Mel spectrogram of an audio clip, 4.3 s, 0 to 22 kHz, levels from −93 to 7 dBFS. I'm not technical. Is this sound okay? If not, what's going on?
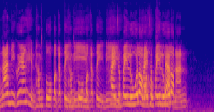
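No. From about 1.3 s to 3.48 s there's a doubled audio track: a second copy of the speech runs roughly seven tenths of a second behind, just about as loud, then cuts off abruptly. It's likely caught twice by a slower path or left in by an edit.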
